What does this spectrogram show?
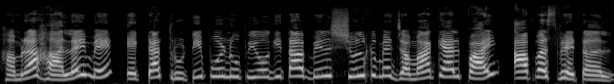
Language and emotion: Maithili, happy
